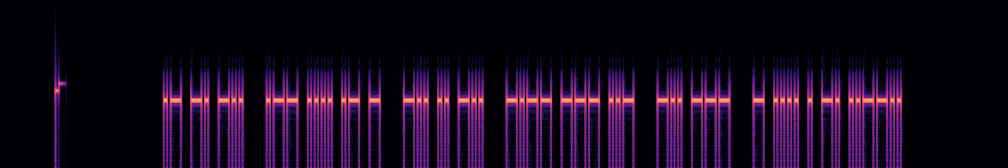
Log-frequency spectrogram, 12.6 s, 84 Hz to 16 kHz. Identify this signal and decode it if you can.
Morse code, heard as a keyed tone, about 28 wpm, 700 Hz. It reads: AND WHAT DID YOU DO THEN?
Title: Sentences from Top 100 Words 28wpm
